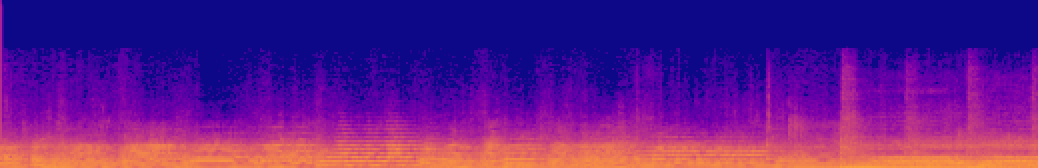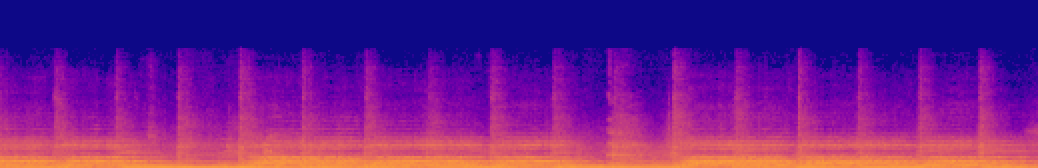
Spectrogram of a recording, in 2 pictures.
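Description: A trumpet plays a solo melody, then about eight seconds in a large children's choir comes in singing over an accompaniment with a steady beat.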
